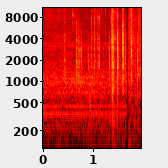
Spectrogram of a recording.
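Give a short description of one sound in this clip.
A young girl chews food close by.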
